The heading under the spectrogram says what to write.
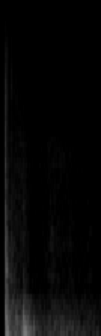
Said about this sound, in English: In that instant, a single gunshot rang out.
